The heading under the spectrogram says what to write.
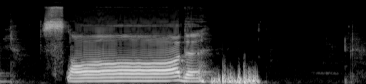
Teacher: ز اور سین دونوں کو تیزی کے ساتھ پڑھیں گے اور باریک پڑھیں گے، اور صاد کو سیٹی کے ساتھ بھی پڑھیں گے اور اس کو پر بھی پڑھیں گے، یعنی موٹا کر کے بھی پڑھیں گے۔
